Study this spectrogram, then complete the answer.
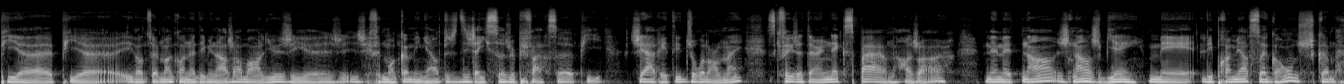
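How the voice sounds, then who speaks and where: A man with a Quebec accent speaks at a moderate pace in a fairly low voice. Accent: Québécois French. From Quebec, Chilean immigrant family. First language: Spanish (speaking French). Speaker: author. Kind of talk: interview. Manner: hesitant, many fillers.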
